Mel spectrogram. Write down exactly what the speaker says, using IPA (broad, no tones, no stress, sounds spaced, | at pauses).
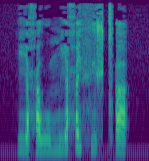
i ħ ʌ w u m i ħ i fʲ ø ʃ t͡sʼ a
